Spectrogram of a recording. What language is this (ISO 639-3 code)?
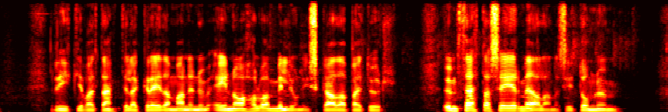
isl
